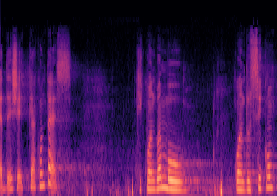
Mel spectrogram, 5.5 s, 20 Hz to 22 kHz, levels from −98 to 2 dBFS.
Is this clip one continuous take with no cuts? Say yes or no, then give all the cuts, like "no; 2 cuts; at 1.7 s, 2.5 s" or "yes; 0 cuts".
no; 1 cut; at 2.7 s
